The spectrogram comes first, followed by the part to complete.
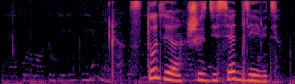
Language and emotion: Russian, neutral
